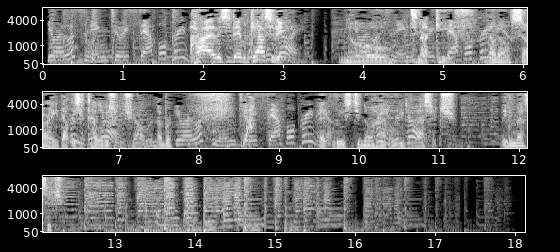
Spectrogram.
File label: Voicemail Sample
